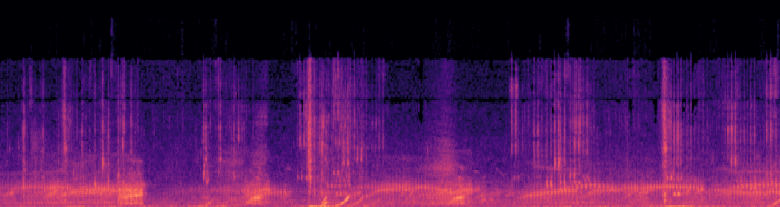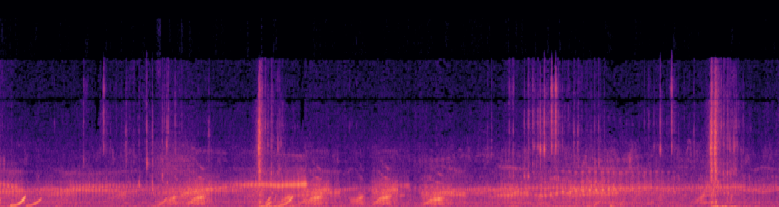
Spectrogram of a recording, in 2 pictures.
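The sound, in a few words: alpine frogs croaking in a pond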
